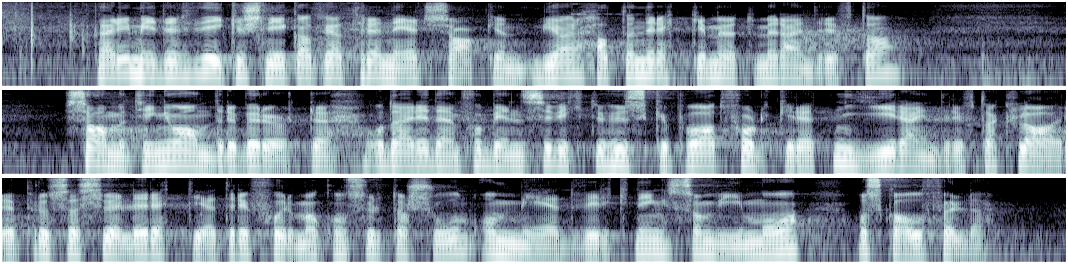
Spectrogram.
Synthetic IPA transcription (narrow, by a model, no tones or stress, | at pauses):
d̪̥ɛæɾɪmɪd̪əʈʰiːd̪ɪkːəʂɭiːkɑt̪ʋɪhɑʈʰɾɛneːʈsɑ̰ːkənʋɪhɑɾhɑt̪ːɛnɾɛkːəmøːt̪əmɛɾæɪnd̪ɾɪft̪ɑ | sɑmːət̪ʰɪŋːəɔɑnd̪ɾəbəɾøːʈɖəɔd̪ɛæɾɪd̪ɛnfɔɾbɪnːl̩səʋɪkt̪ɪɔhʉskəpʰɔɑt̪fɔlkəɾɛt̪ːn̩jiːɾæɪnd̪ɾɪft̪ɑkʰlɑːɾəpʰɾʊsɛsʉɛlːəɾɛt̪ːɪheːt̪əɾɪfɔɾmɑʋkʰʊnsʉlt̪ɑʂuːnɔmeːd̪ʋɪɾknɪŋsɔmʋɪmɔɔskɑlfœlːə̰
